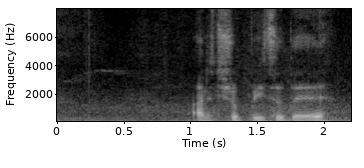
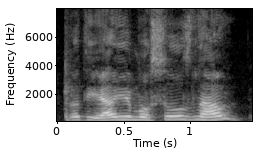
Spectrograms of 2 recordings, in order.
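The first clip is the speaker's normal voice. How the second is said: higher-pitched mock astonishment; playful retold amazement; amazed missus; 10 semitones higher, 4 dB louder than usual. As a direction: imitate an impressed wife, pitched well up. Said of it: "his missus was like".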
